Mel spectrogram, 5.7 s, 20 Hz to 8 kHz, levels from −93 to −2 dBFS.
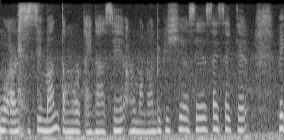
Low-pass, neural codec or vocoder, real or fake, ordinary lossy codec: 7.2 kHz; none; real; none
